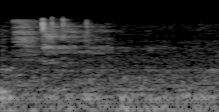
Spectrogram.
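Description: A few faint computer mouse clicks about half a second in, over a low steady hum of room noise.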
